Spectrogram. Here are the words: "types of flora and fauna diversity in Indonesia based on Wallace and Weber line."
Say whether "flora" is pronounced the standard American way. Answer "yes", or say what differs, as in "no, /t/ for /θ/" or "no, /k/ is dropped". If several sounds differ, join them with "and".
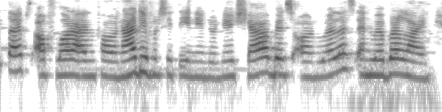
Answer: yes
